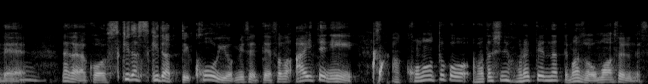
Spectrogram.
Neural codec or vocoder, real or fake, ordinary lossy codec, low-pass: codec, 16 kHz, 8 kbps, FreqCodec, smaller model; fake; none; none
